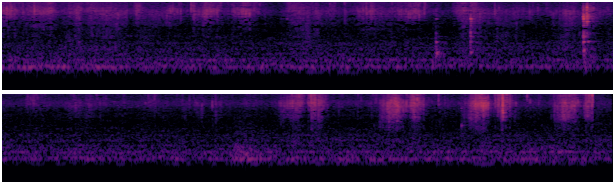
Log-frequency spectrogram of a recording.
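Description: Hands mixing and squeezing coarsely ground dal with moringa leaves and chopped onion in a metal bowl: a dry rustling and crunching, with a couple of sharp clicks against the bowl near the middle and louder rustles near the end.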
